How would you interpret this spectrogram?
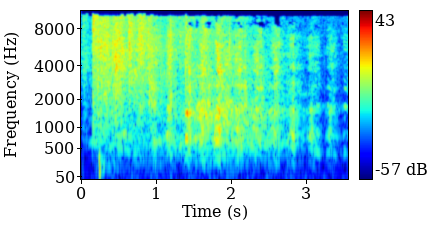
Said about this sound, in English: So in all this showing of appreciation, why don't we give them a round of applause? The seal of approval. And a big clap.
